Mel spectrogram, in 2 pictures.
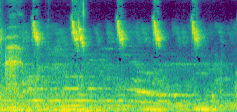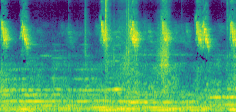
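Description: A small bird chirping over and over: short, high chirps that fall in pitch, about one or two a second.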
